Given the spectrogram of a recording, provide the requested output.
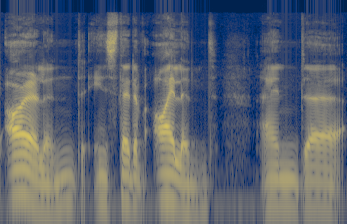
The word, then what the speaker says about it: Ireland: there's there's a sort of a lazy uh English pronunciation of the country of Ireland where we tend to call it island as to rhyme with the very generic term for a a land mass in the middle of the sea an island.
